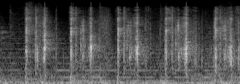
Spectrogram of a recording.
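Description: A long latex twisting balloon squeezed by hand so an air bubble forms, giving about five short rubbery squeaks in a quick irregular series, close and fairly loud with no talking.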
